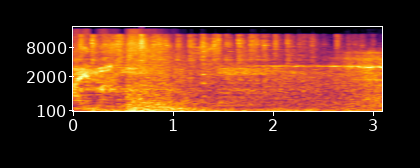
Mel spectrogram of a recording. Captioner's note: explosion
